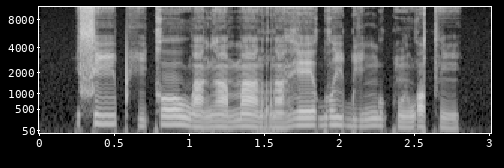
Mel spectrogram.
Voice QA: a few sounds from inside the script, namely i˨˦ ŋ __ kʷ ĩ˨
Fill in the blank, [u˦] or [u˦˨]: u˦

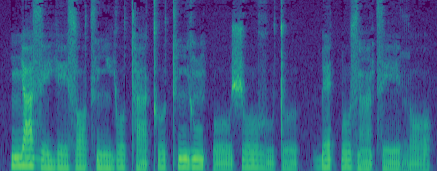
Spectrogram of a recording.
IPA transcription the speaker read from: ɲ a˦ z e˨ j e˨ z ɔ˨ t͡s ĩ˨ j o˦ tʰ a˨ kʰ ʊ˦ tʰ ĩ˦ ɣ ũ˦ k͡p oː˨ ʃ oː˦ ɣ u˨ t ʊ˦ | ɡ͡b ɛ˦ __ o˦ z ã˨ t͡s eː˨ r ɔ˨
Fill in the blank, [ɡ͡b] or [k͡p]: k͡p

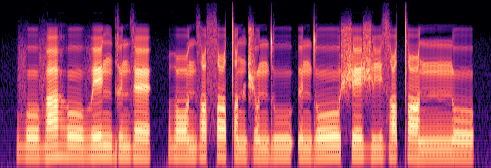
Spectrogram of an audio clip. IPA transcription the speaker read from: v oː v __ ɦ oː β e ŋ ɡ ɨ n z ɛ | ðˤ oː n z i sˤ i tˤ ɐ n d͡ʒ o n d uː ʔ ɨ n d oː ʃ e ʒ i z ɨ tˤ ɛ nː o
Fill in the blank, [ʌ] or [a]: a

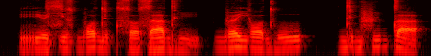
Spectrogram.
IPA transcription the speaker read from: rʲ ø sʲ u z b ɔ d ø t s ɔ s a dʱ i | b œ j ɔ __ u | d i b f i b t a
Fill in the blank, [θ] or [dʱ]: dʱ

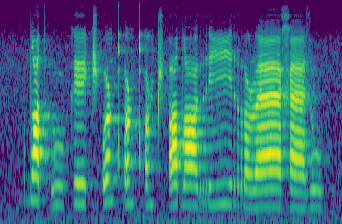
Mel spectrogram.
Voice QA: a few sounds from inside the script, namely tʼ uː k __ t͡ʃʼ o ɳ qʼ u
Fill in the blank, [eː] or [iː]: eː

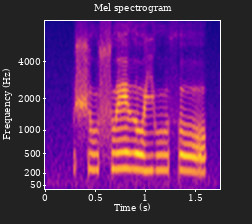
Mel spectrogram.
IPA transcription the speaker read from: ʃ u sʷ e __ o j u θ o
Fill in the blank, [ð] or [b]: ð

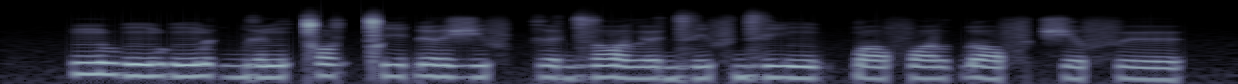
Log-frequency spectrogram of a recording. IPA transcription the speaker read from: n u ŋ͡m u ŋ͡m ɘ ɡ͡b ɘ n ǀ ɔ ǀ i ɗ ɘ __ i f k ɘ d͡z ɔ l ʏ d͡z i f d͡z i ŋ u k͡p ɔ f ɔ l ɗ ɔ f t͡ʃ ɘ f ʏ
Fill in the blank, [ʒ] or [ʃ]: ʒ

